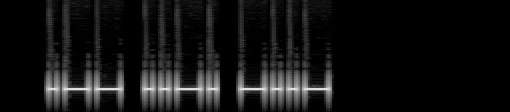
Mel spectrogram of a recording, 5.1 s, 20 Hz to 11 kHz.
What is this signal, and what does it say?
Morse code, heard as a keyed tone, about 15 wpm, 700 Hz. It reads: WFX
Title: USA Call Sign Postfixes - 3 Letters 15wpm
